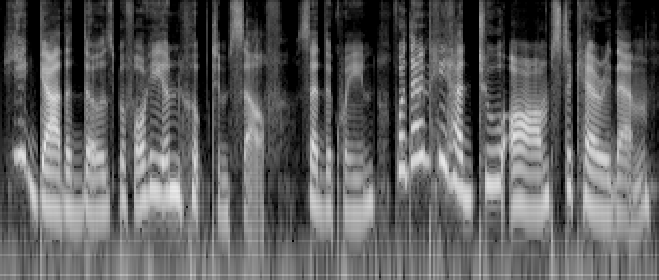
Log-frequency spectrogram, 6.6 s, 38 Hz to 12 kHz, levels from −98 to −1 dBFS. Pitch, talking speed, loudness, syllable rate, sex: 215 Hz, 175 wpm, -22 LUFS, 5.1 syllables/s, female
